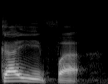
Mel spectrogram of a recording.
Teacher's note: Kalau harfulin dia tidak panjang hanya di ee lembutkan saja cara bacanya. Kaifa tapi enggak dibaca panjang.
